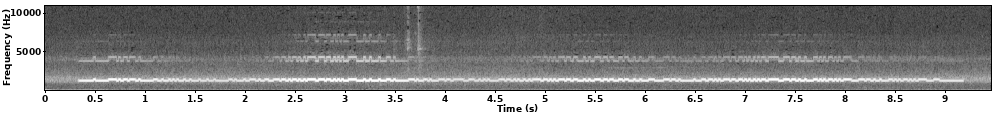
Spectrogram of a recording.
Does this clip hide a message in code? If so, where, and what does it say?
Yes: RTTY (50 baud, 170 Hz shift) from 0.3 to 9.2 s, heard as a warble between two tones, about 1360 Hz centre, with radio static, fading, a narrow filter and street noise. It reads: PY1GAW DE YO7HG TNX FER CALL. UR RST 449 449.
